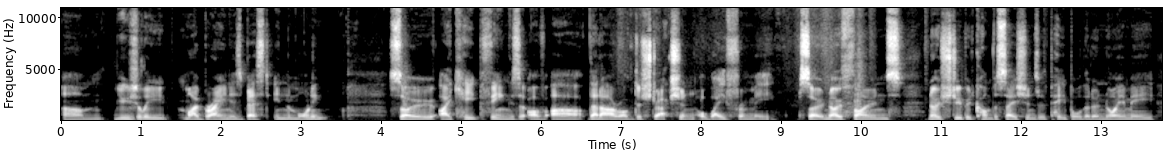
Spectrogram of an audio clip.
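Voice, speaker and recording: A man with a deep, husky, just-woken voice, chatting casually as a podcast host in a sassy, blunt way. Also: fairly even intonation, measured pace. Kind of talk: casual spoken monologue.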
